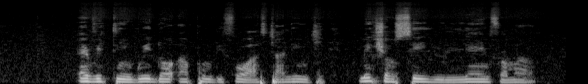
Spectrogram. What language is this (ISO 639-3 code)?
pcm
